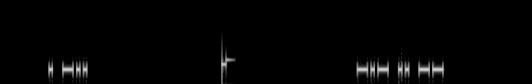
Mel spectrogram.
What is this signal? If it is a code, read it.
Morse code, heard as a keyed tone, about 35 wpm, 700 Hz. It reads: ED KIM
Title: USA Common Names - 35wpm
